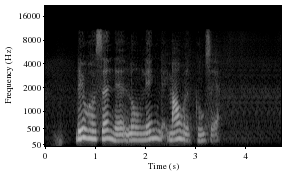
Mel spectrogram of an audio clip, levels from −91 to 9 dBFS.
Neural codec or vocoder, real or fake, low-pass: codec, 16 kHz in and 24 kHz out, 0.4 kbps, LongCat-Audio-Codec, fine tuned four codebook decoder; fake; 10.8 kHz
